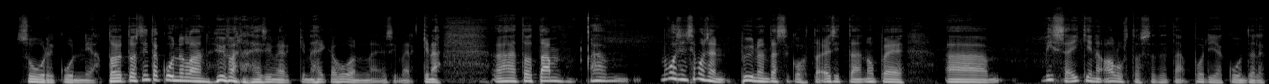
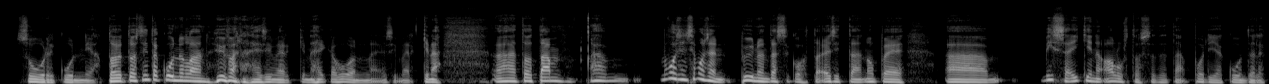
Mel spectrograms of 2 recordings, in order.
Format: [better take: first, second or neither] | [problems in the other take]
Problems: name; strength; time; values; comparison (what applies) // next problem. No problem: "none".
second | hiss; faint; from 5 s on; 30 dB below the speech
